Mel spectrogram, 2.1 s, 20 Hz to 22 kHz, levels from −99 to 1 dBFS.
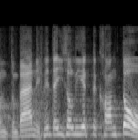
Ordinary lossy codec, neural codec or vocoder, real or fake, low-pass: MP3, 96 kbps; none; real; 9.9 kHz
